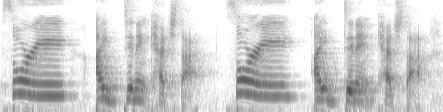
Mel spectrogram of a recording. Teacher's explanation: when you say sorry it's natural to have a rising intonation with it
